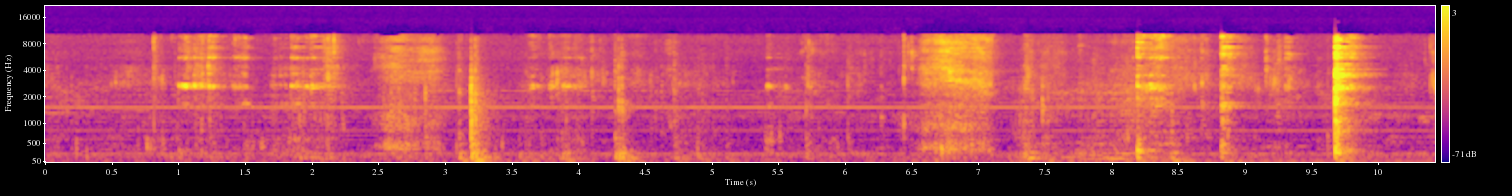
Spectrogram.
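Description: Metal fork clinking and scraping against a plate while twirling spaghetti, with short stretches of mouth-eating noise in between. The sharpest clink comes near the end.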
